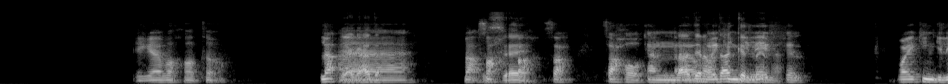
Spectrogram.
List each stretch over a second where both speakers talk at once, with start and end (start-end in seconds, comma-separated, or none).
6.6-7.9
